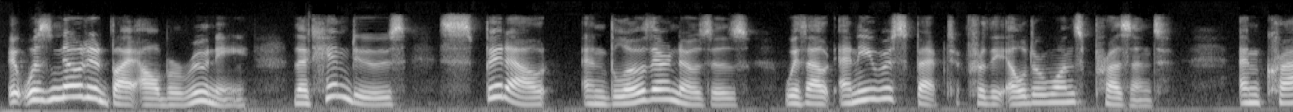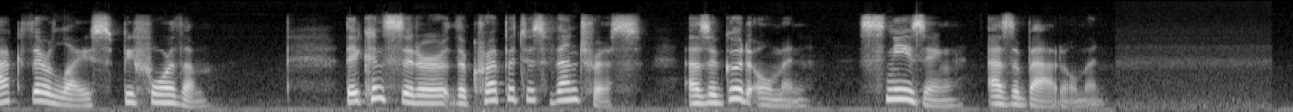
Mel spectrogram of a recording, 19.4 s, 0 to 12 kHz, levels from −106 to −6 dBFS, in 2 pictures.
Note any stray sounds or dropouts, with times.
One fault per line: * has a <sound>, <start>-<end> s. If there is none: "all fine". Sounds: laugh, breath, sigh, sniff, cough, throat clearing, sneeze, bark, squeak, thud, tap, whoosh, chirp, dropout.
all fine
